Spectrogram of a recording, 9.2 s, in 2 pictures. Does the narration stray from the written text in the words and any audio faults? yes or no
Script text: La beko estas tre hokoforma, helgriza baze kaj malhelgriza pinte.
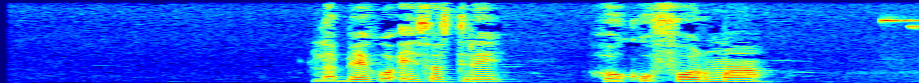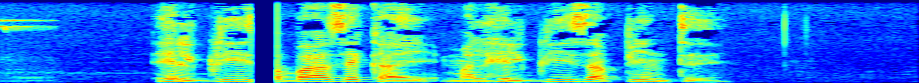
yes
